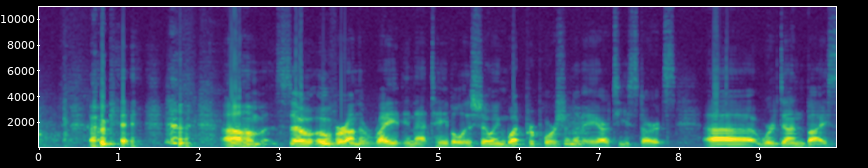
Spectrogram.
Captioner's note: laughs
